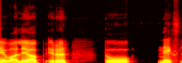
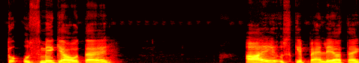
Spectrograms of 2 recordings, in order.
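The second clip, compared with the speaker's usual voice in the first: ordinary talk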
